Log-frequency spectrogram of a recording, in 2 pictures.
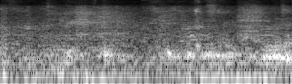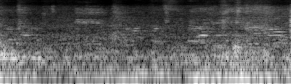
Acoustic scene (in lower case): restaurant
